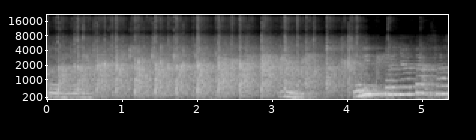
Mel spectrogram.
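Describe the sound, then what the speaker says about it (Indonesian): Audience applause for a teacher at a literature seminar at an Islamic boarding school, a dense, steady clatter of many hands under talk, with voices and a brief sung or tonal sound rising near the end. "Tepuk tangan buat ustadz kita."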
